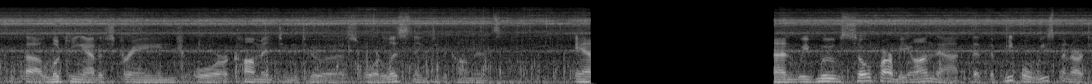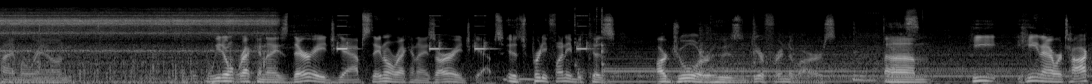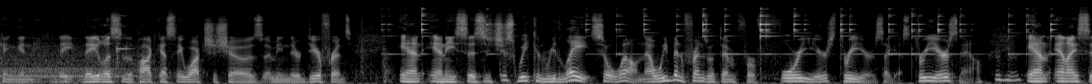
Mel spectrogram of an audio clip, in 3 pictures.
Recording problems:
household noises; loud; throughout; as loud as the speech
audio cutting out; at 6 s for 2 s
abrupt cut into speech; at the end

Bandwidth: 15 kHz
